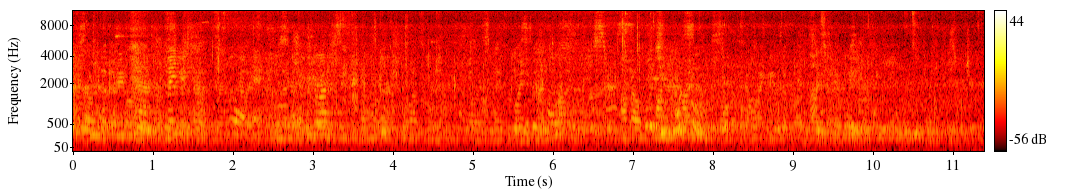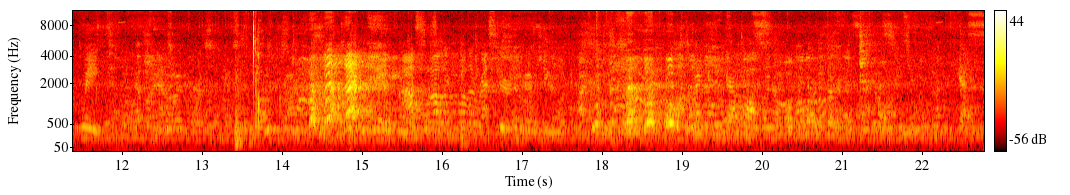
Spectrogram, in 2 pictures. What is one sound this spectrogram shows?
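A man speaks calmly to a dog in an echoing hall.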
